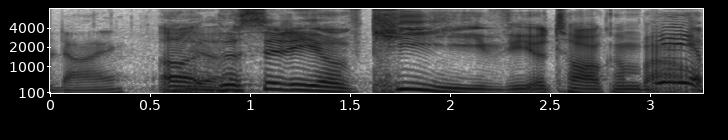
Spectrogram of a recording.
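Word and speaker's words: Kyiv: just wanted you and of course the correct pronunciation is keev you're GNA make Adam intro himself the whole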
